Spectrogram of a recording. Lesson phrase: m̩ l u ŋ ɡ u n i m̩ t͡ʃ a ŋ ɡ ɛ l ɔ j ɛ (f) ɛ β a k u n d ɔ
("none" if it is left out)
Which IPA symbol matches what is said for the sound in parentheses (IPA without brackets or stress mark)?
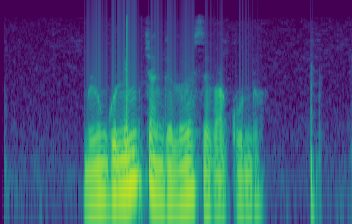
s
